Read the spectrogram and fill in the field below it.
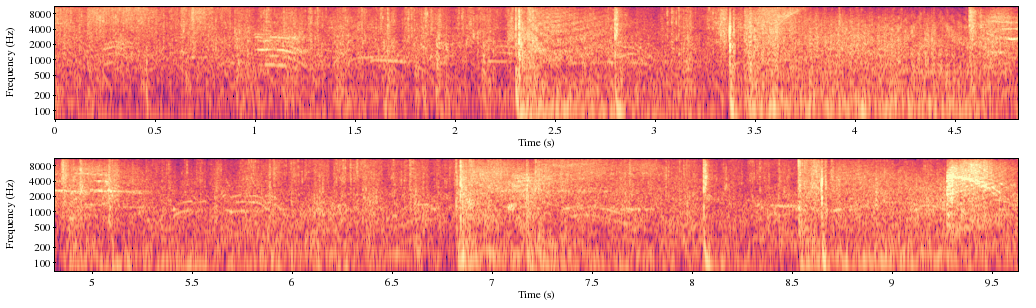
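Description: Boots thud quickly on a hard metal floor as someone runs.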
